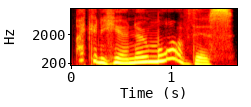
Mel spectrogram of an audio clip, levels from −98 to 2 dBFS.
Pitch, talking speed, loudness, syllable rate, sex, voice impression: 240 Hz, 250 wpm, -13 LUFS, 4.5 syllables/s, female, gender-neutral, adult-like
